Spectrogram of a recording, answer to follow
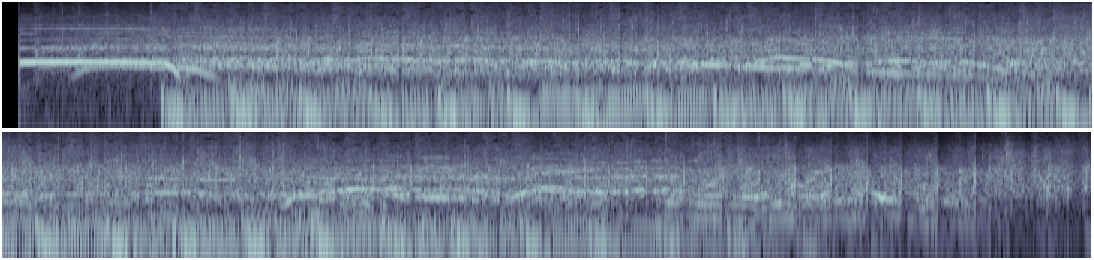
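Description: A studio audience applauding and cheering over loud band music with a steady bass beat; the music comes in about a second in.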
